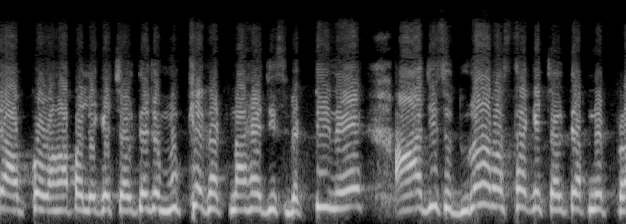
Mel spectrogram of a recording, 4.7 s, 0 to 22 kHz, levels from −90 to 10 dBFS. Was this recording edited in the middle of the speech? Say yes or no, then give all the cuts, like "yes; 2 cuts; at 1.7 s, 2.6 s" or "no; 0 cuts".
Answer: no; 0 cuts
